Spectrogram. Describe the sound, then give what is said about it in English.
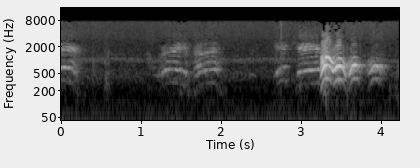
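A dog barks and yips in several short, bright bursts spread across the moment, growing louder and more insistent toward the end. “Nice dog. Come on, fella. Good dog.”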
